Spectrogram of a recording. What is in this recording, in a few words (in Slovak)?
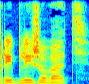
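"približovať", Slovak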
